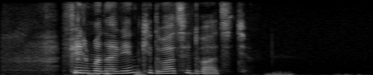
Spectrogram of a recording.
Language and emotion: Russian, neutral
